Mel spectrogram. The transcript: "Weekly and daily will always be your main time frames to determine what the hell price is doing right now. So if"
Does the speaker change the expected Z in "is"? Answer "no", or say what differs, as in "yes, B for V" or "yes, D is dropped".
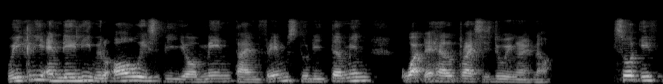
yes, S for Z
